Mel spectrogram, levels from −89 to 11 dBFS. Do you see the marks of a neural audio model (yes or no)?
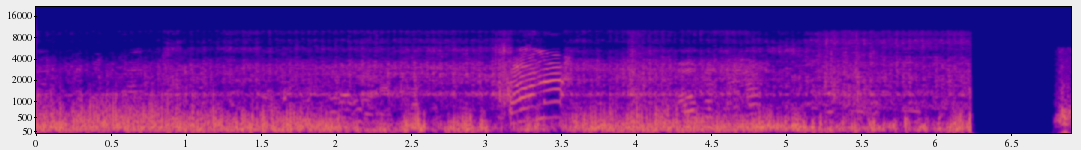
no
